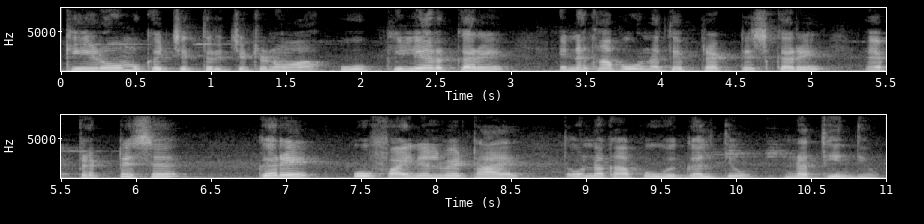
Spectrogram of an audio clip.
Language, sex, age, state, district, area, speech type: Sindhi, male, 45-60, Gujarat, Kutch, urban, spontaneous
